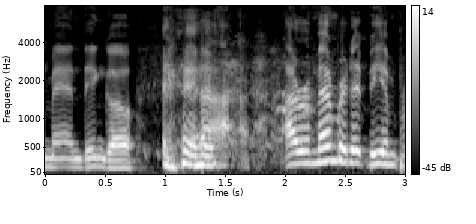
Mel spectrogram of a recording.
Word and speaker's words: Mandingo: It's pronounced Mandingo, first of all.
